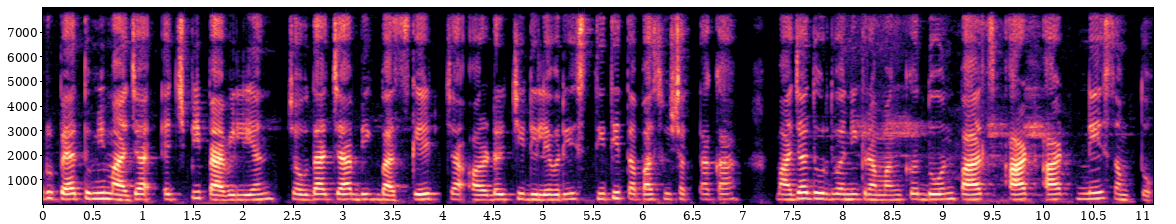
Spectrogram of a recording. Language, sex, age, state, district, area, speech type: Marathi, female, 30-45, Maharashtra, Nagpur, urban, read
